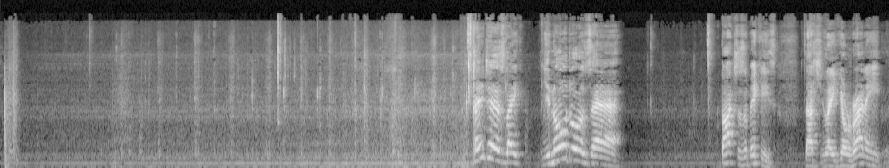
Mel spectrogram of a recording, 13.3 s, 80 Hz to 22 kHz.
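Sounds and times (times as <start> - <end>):
biting and chewing a soft melting biscuit: 1.6 - 7.1
speech: 7.1 - 9.4, 10.8 - 13.3.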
